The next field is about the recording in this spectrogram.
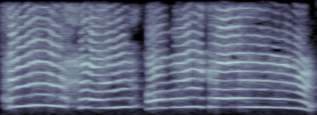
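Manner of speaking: very high, shrill, very loud gushing chatter, "my" stretched. Retelling why the speaker couldn't sleep while she was on the phone, imitating her phone voice. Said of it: "she talked like that".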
